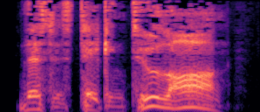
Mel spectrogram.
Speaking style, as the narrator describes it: he growled

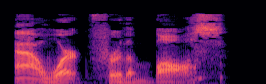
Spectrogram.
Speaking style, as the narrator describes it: he said sullenly

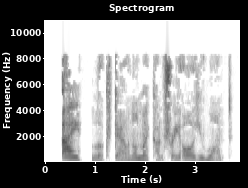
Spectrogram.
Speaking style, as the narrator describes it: he murmurs, and I see a shadow of the temper he works to keep hidden

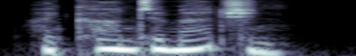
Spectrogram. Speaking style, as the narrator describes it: Sophie murmured

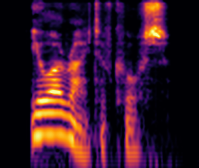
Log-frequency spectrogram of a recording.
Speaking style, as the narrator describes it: said quietly

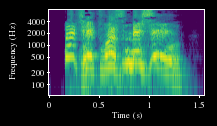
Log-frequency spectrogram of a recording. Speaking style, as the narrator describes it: she cried

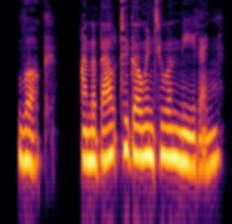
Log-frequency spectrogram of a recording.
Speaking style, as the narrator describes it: she said as evenly as she could, though she thought she might puke

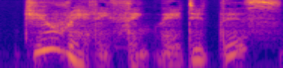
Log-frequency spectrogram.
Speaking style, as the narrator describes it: I asked, equally softly

